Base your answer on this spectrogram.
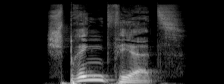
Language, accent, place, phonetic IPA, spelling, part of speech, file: German, Germany, Berlin, [ˈʃpʁɪŋˌp͡feːɐ̯t͡s], Springpferds, noun, De-Springpferds.ogg
- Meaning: genitive singular of Springpferd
